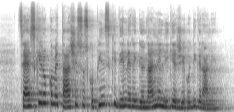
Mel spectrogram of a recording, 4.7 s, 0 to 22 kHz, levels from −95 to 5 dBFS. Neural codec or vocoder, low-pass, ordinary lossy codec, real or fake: none; 19.8 kHz; none; real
